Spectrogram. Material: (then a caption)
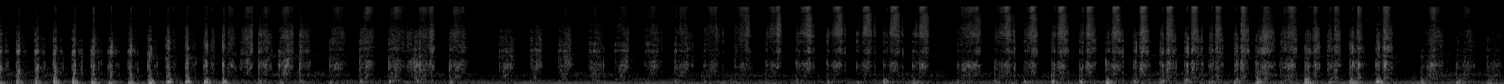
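Canvas. A flat paint brush rubs across a small, solid, green painted canvas board resting on a table, in a long run of quick repeated strokes. Each stroke gives a short, bright, dry swish with a scratchy texture over a steady low hum. The strokes start loud and even, soften in the middle, then grow stronger again toward the end.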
